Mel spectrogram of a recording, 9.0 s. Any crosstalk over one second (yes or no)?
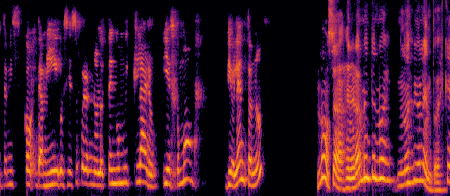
no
